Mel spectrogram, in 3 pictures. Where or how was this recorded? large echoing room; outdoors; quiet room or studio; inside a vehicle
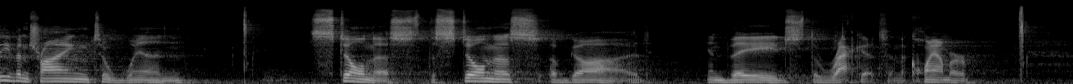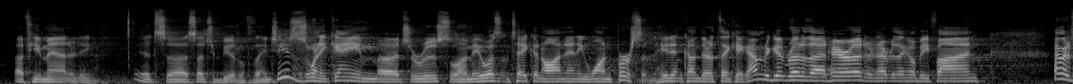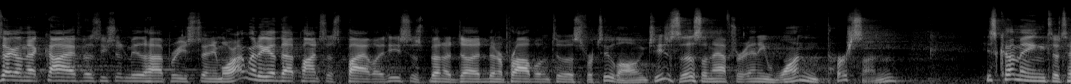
large echoing room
